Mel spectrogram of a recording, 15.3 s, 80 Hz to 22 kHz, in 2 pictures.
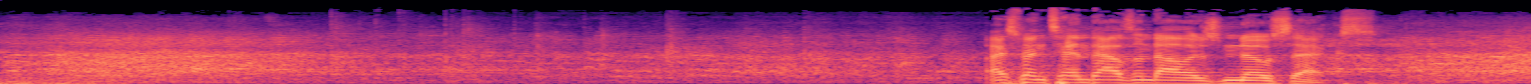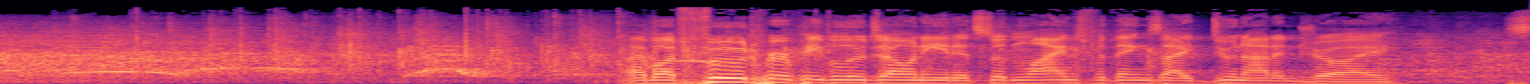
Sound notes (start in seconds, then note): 0.3 audience laughs; 7.0 audience cheers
